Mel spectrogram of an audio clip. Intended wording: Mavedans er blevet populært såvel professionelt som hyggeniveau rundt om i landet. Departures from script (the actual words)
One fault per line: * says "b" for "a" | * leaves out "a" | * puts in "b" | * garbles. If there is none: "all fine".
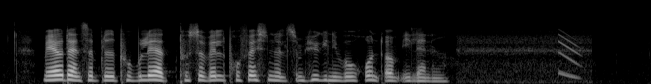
* puts in "på"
